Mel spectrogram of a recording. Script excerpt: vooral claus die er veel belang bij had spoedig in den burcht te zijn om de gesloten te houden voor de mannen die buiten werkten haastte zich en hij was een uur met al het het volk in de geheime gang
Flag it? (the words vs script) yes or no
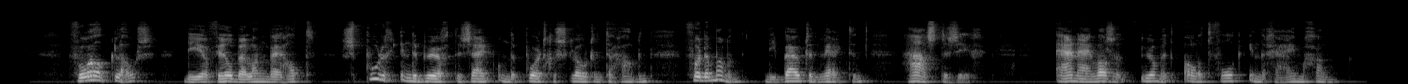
yes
